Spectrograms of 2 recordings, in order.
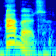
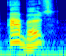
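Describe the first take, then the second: First: Said in the usual way. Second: Abbott? rising and higher, in mock indignation; mock offended. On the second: Presenter mock affronted by a listener's bare surname. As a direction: repeat Abbott? as if insulted by it. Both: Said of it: "It's a bit rude".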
